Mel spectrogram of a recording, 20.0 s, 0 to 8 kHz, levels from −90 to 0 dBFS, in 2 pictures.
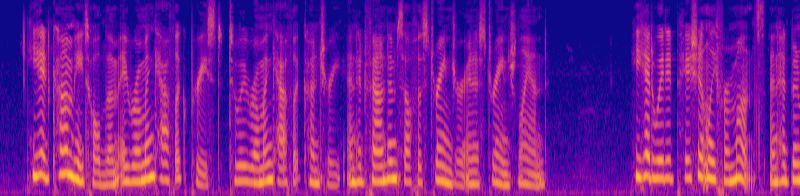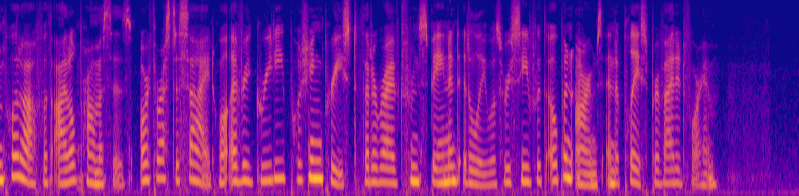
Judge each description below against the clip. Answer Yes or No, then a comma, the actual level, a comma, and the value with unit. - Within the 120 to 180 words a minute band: No, average, 190 wpm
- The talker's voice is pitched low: No, high, 230 Hz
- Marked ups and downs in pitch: No, average, 4.1 semitones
